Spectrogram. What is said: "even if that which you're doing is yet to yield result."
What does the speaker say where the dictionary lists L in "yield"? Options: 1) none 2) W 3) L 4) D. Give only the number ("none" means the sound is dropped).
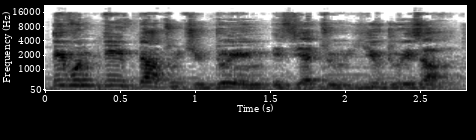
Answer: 1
